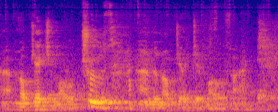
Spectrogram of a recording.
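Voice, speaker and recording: Moderately paced male speech amid noticeable background noise and audible room echo. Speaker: philosophy professor. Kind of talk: formal debate. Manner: halting, many fillers.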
